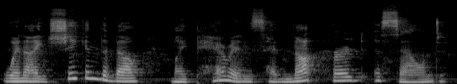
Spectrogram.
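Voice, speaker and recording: A woman reading a children's picture book aloud as a storyteller, with theatrical phrasing and drawn-out emphasis. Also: rumbling low, big pitch swings, a little mellow, a little hiss or hum.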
